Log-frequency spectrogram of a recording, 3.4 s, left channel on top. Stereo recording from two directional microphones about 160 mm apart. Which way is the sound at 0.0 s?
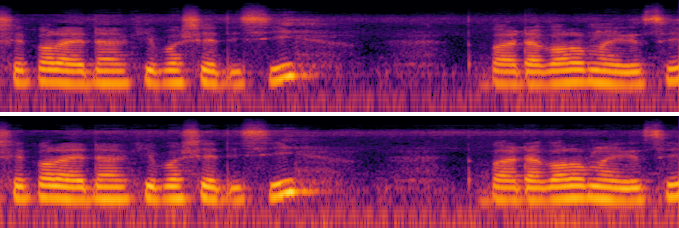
15° left (ahead or behind).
